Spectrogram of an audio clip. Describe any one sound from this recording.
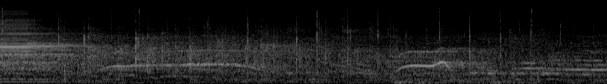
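A ball thuds and bounces on the floor in an echoing hall.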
